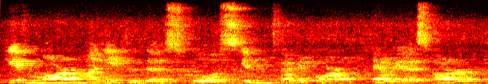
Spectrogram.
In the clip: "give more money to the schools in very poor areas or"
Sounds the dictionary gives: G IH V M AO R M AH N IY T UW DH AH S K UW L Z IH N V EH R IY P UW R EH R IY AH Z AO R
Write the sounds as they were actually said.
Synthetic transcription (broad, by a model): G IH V M AO R M AH N IY T UW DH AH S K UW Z IH N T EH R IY F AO R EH R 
